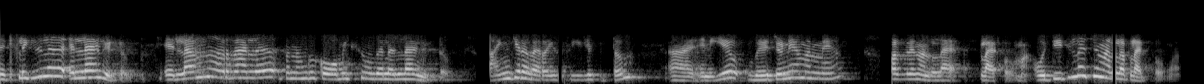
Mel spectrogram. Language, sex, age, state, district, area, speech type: Malayalam, female, 18-30, Kerala, Kollam, rural, conversation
